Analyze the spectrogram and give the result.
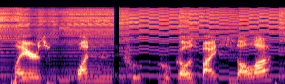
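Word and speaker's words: Sullla: A couple of players, one who goes by Sulla, S-U, 3 L's and then an A, or Sula, I think is how you say it.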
